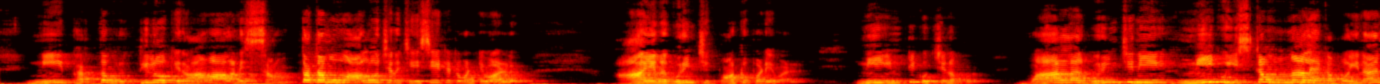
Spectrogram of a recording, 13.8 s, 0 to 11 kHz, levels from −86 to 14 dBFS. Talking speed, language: 90 wpm, Telugu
